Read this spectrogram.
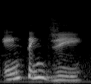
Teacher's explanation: a última sílaba que não é acentuada mas que é mais forte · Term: oxítona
